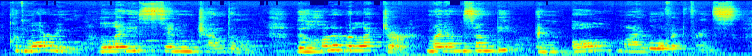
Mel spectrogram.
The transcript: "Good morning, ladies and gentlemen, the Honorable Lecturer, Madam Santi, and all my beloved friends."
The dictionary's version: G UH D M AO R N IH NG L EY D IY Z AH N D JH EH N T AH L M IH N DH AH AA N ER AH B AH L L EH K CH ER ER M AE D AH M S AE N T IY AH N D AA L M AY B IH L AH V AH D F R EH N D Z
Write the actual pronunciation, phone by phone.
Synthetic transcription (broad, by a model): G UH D M AO R N IH NG L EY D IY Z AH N JH EH N T AH L M IH N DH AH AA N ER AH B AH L L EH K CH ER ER M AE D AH M S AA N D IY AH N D AA L M AY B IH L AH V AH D F R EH N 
